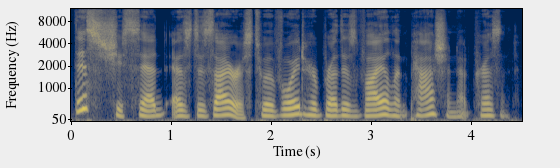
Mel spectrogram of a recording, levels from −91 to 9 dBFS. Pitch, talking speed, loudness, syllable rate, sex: 185 Hz, 175 wpm, -17 LUFS, 4.6 syllables/s, female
